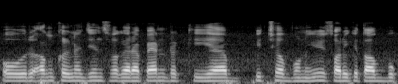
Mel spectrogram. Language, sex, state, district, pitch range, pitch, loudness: Hindi, female, Haryana, Jhajjar, 165-175 Hz, 170 Hz, -16 LUFS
